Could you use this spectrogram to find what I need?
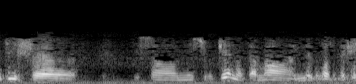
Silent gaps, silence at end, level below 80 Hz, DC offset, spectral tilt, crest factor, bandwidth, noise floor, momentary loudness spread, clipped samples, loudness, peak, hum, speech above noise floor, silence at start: none; 0 s; -42 dBFS; under 0.1%; -11 dB/octave; 16 dB; 4.6 kHz; -39 dBFS; 14 LU; under 0.1%; -17 LUFS; -2 dBFS; none; 23 dB; 0 s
